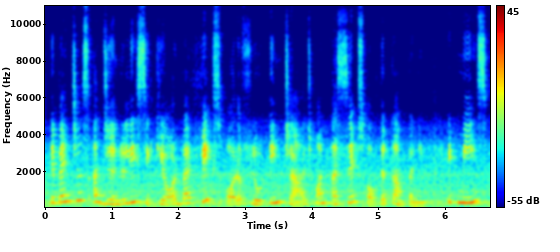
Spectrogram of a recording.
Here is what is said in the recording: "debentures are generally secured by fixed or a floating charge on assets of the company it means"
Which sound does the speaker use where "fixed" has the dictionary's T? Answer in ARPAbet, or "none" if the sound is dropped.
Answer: none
